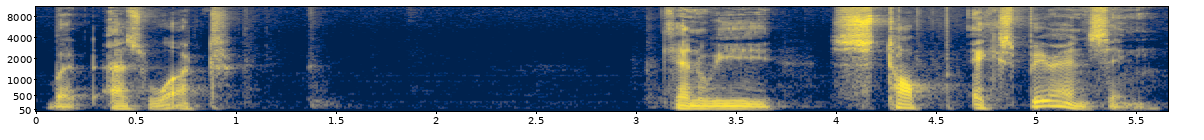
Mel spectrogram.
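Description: A man giving a contemplative spiritual talk as a teacher, speaking slowly and reflectively, posing many rhetorical questions and often trailing off softly. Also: extremely low pitch, big pitch swings, creaky, slightly rough.

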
